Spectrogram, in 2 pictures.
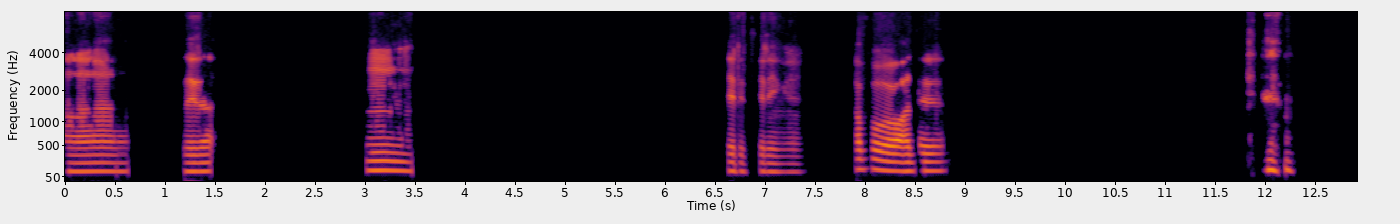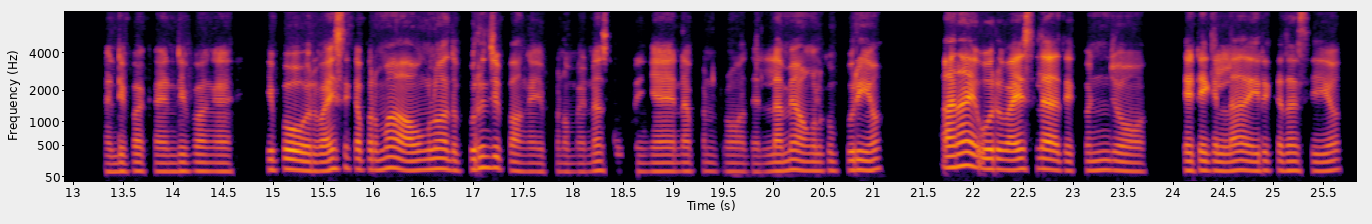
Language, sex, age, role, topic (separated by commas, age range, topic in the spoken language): Tamil, male, 20-24, host, பிள்ளைகளின் திரை நேரத்துக்கான எல்லைகளை எப்படி நிர்ணயிப்பீர்கள்?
